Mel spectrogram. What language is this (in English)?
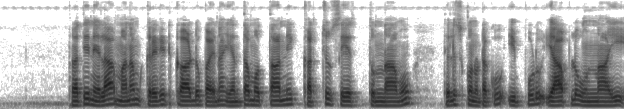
Telugu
